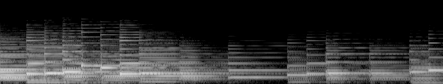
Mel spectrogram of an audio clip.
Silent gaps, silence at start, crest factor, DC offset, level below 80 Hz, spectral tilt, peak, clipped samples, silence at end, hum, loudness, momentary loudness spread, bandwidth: none; 0 s; 16 dB; under 0.1%; -48 dBFS; -6.5 dB/octave; -2 dBFS; under 0.1%; 0 s; none; -18 LUFS; 15 LU; 7.8 kHz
